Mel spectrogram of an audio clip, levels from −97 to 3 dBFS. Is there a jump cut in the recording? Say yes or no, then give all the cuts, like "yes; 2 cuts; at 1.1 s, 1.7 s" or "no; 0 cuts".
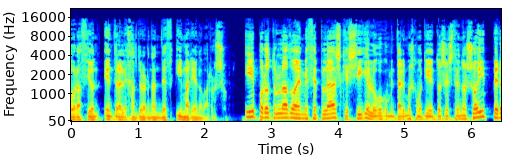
no; 0 cuts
